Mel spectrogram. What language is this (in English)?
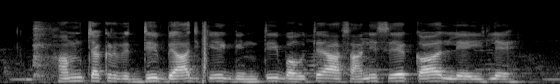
Magahi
